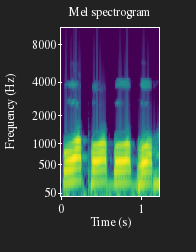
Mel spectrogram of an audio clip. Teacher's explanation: यहाँ पे आपका राइट आंसर क्या हो जाएंगे? ओष्ठ, यानी आपके दोनों होठ सट रहे हैं। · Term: प वर्ग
